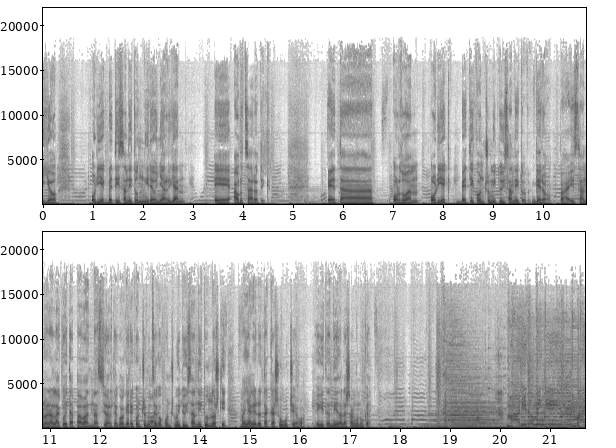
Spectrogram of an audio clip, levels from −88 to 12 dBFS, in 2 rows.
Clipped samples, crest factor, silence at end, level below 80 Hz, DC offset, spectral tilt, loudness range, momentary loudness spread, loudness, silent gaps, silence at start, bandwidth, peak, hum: under 0.1%; 12 dB; 0 s; -16 dBFS; under 0.1%; -5 dB/octave; 2 LU; 7 LU; -15 LUFS; none; 0 s; 18.5 kHz; 0 dBFS; none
